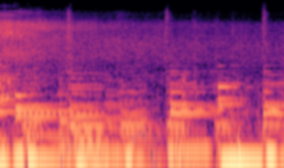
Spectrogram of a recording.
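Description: Scallop roes frying in foaming brown butter with a squeeze of lemon, a loud steady sizzle with bubbling crackle that swells as the roes hit the pan, close up and with no talking.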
